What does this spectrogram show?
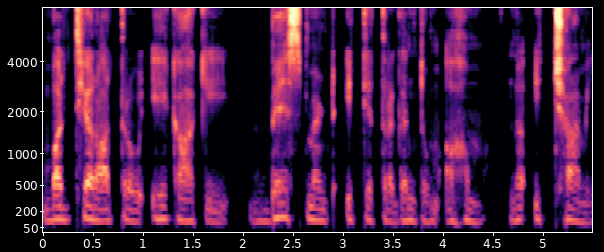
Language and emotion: Sanskrit, fearful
